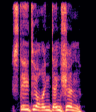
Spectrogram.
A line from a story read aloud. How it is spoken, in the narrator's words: the apparent leader of the party shouted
